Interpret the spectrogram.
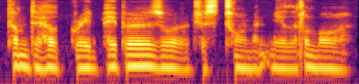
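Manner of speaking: ordinary talk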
